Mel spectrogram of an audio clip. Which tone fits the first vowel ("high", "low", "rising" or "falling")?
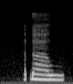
low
